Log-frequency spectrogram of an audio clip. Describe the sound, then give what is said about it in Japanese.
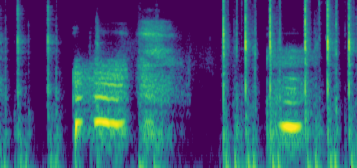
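Typewriter keys clacking on their own with no one at the machine, irregular bursts of sharp clicks separated by pauses, with brief voiced sounds between them. “なんかあれ動いてる？何？タイプライター”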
